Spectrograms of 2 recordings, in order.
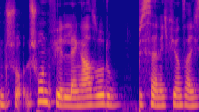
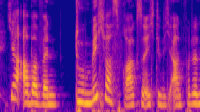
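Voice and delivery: ordinary talk, nothing marked

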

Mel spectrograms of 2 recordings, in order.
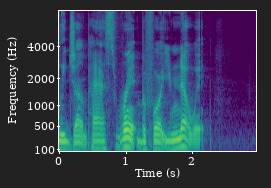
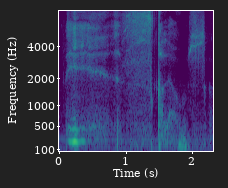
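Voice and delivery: slow, unvoiced whisper; slow whispered admission of near defeat; slow dread whisper; 11 semitones higher, 21 dB quieter than usual. Real, not acted. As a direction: breathe it out slowly like a shameful confession. Dreading settling for an Android.

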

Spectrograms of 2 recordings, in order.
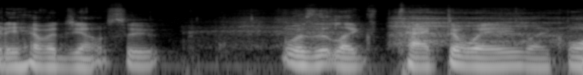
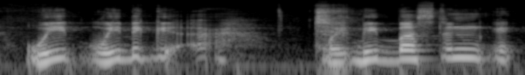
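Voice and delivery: high, botched British accent sliding into Jamaican; badly faked accent, accidentally Jamaican; British turned Jamaican; 9 semitones higher than usual. Shown as a demonstration. Podcaster retries British, lands on bad Jamaican accent. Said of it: "When did your British turn Jamaican?".

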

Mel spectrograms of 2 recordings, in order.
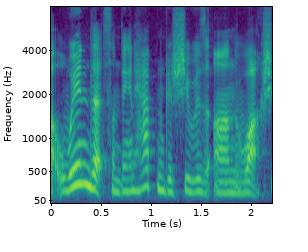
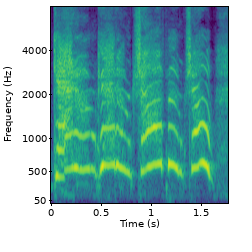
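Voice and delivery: high, loud battle cry; egging each other on, higher and louder; shrieking get him in a play fight; excited yell; 6 dB louder than usual. Retold or imitated. Urging in mock sword fight.

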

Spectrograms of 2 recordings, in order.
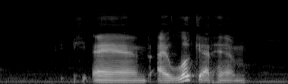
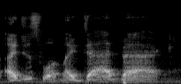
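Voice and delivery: put-on much higher, small broken child voice; a hurt ten-year-old pleading; crying kid. Boy bawling outside, wanting his dad, tearful high voice. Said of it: "And he's like".

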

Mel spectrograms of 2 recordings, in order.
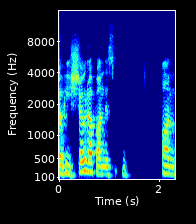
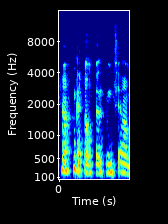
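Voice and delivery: ordinary delivery

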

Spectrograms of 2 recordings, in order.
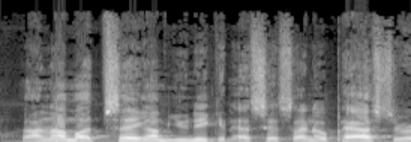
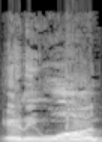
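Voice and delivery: any one lifted high and loud; stress on any one; 8 semitones higher, 6 dB louder than usual. Shown as a demonstration. Preacher pointing out the italicized words, stressing any one. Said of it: "you notice man's italicized".

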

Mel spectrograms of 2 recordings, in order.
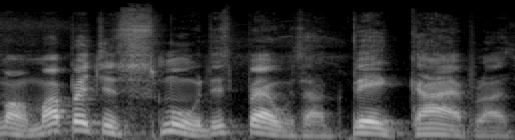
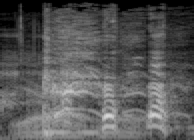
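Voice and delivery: high, louder greeting pushed through laughter; laughing reply; 5 dB louder than usual. Retold or imitated. A guy greeting his hookup's boyfriend, laughing. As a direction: chirp it back while laughing.

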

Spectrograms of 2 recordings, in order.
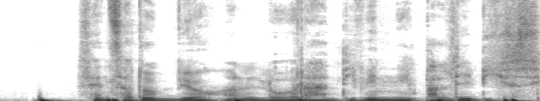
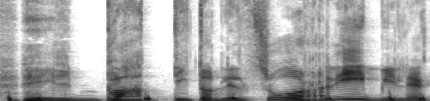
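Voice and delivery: high, loud, slow desperate shout; screaming confession; 4 semitones higher, 11 dB louder, slower than usual. A narrator's reading. Killer screams his confession to the officers. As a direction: break down and scream the truth.

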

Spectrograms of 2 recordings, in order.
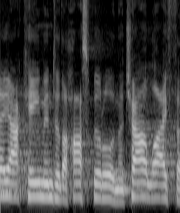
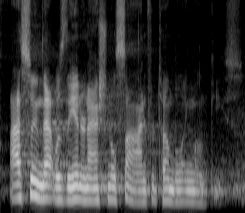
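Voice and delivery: ordinary talk

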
